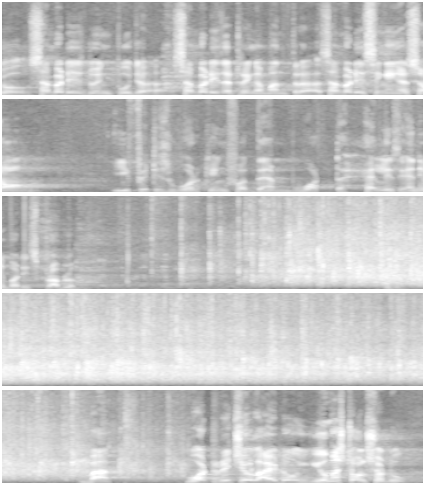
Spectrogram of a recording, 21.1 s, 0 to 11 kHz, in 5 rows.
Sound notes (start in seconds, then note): 13.6 applauds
